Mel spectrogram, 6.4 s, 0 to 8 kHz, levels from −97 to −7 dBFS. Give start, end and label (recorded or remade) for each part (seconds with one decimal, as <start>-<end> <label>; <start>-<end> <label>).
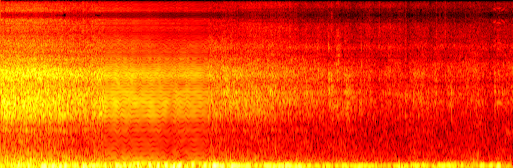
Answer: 0.0-1.3 recorded; 1.3-2.6 remade; 2.6-6.4 recorded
